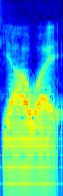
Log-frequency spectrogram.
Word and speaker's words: Yahweh: When it says Lord, the actual word there is Yahweh, Y-H-W-H, and we add the vowels A and E in there to pronounce Yahweh.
